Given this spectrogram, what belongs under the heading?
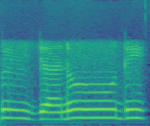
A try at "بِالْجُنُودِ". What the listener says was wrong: جنود نہیں ہے بالجنود جیم پر پیش ہے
